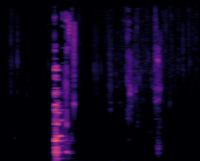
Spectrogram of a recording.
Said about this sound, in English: Grab a rocks glass and put some ice in it. To that, add one shot of the Dutch gin.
